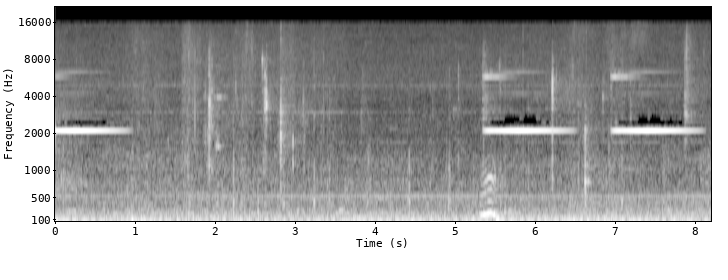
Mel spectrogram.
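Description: Smartphone notification chimes: a clear single-pitched ding near the start, then two more about five and seven seconds in, each ringing for about a second, over faint room tone.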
